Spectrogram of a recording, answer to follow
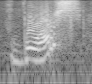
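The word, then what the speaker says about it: борщ: that's the name of another soup Bor Bor borch is cooked with beetroots and is very very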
